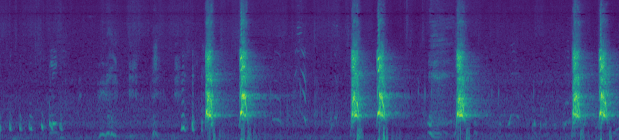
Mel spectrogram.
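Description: Border collie barking: six loud, sharp barks, mostly in quick pairs, starting about four seconds in.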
